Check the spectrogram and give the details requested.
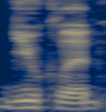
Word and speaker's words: Euclid: Alright, so the object class is Euclid. Am I saying that right? Is that how it's pronounced? Yeah, it's Euclid, yeah.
